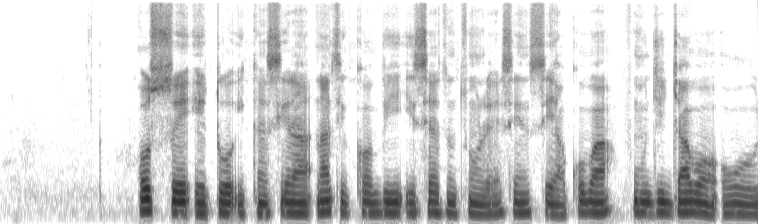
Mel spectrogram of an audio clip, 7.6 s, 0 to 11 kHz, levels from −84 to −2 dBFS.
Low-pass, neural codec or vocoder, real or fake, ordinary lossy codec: none; vocoder, 22.05 kHz, 80 mel bands, WaveNeXt; fake; none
